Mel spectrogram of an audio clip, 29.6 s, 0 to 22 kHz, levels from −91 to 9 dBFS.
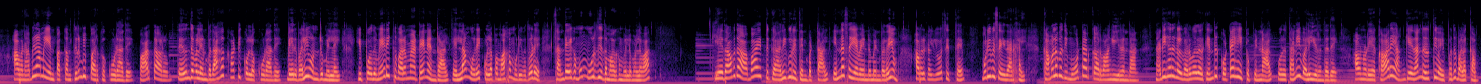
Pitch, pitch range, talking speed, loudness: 245 Hz, 220-290 Hz, 105 wpm, -17 LUFS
